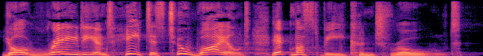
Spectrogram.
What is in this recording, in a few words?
taunt directed; smite; aphrodite; sol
